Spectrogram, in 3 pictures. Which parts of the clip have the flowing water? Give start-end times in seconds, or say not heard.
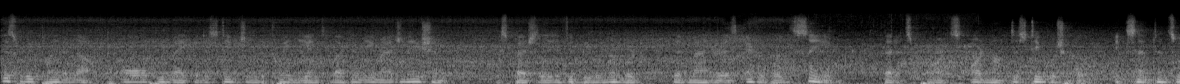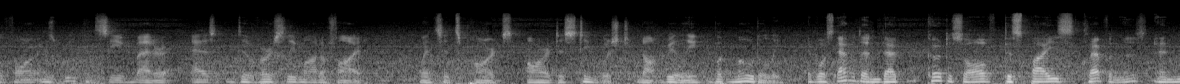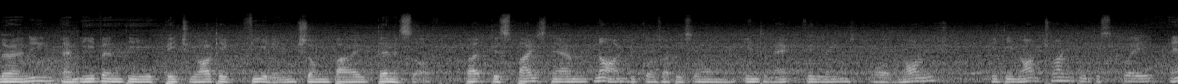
0.0-35.3.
